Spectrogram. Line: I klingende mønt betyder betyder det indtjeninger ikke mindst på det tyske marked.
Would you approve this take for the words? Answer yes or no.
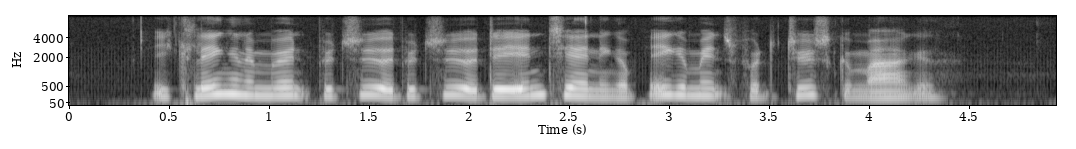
yes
